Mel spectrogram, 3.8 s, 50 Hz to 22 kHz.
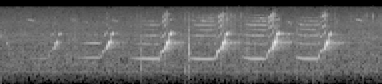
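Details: Juvenile brown goshawk recorded in Victoria, Australia, in October 2011: a series of sharp, rising, slurred whistled notes repeated about every half second, each opening with a short thin tone before sweeping upward, over faint background hiss.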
